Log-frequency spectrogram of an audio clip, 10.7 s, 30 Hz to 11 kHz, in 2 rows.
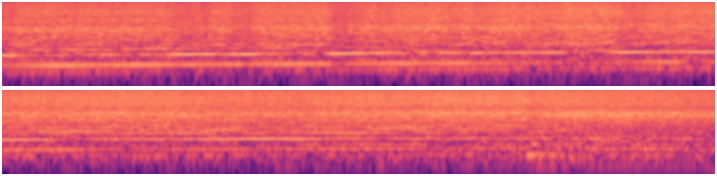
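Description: The twin-turbo 3.0-litre flat-six of a Porsche 911 (992) Carrera S, fitted with an Akrapovič exhaust and with its petrol particulate filter removed, running hard under load on a chassis dynamometer. The engine is loud, and its pitch climbs steadily as the revs rise through a pull.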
